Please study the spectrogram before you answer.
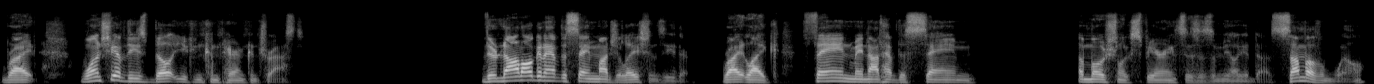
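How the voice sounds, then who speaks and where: A man's voice: lowish voice, expressive, normal speed, sharp tone, dry recording, studio quality. A man hosting and coaching in a casual conversation, explaining step by step and often checking that he is understood. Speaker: podcast host and writing coach.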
